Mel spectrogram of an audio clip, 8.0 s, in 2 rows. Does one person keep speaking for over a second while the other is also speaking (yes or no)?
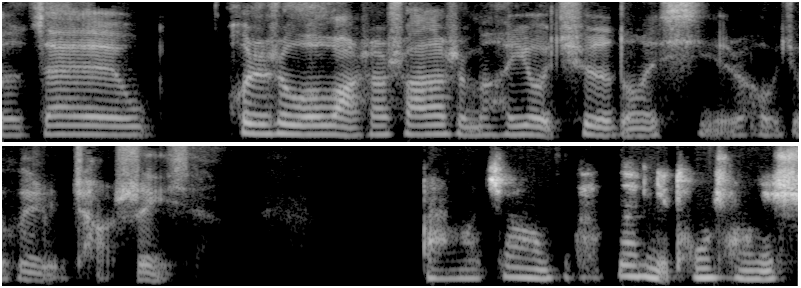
no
